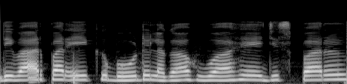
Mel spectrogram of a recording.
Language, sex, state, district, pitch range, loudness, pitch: Hindi, female, Haryana, Charkhi Dadri, 195-210 Hz, -14 LUFS, 200 Hz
